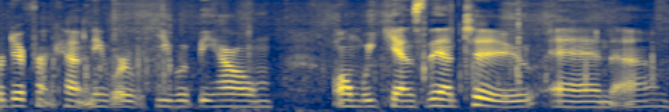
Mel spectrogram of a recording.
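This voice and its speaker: A woman speaks in an East Texas accent. Her pace is fairly slow. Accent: East Texas Southern US. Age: 50s. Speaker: farmer, retired truck driver. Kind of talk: casual vlog monologue.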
